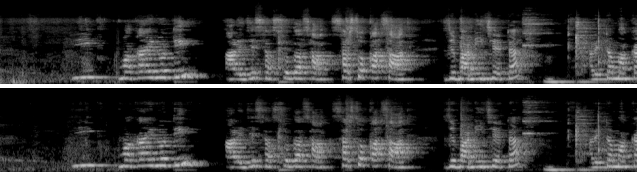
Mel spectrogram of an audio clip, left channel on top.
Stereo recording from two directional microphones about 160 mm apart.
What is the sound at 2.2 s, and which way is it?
A woman's voice, 10° right (ahead or behind).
